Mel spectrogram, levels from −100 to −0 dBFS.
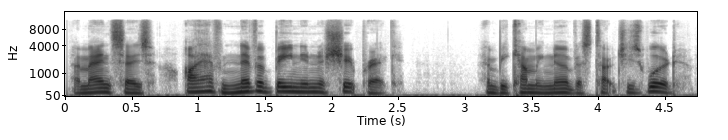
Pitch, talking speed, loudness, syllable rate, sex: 130 Hz, 190 wpm, -18 LUFS, 5.6 syllables/s, male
